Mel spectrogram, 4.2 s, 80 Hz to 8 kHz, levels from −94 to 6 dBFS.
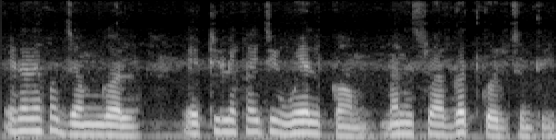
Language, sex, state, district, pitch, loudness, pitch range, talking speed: Odia, female, Odisha, Sambalpur, 170 Hz, -17 LUFS, 150-190 Hz, 160 wpm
